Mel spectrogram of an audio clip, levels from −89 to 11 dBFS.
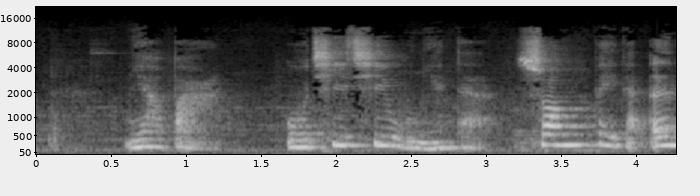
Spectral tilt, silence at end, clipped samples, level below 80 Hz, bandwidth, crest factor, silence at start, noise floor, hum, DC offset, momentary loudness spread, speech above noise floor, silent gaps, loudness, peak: -5 dB/octave; 0 s; under 0.1%; -48 dBFS; 13 kHz; 14 dB; 0 s; -36 dBFS; none; under 0.1%; 11 LU; 22 dB; none; -15 LUFS; 0 dBFS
